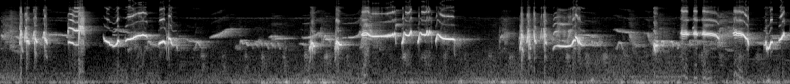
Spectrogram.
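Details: Caged Oriental magpie-robin (kacer) in loud song meant to spark a fighting response: clusters of sharp clicks and chips alternating with wavering, whistled and warbled phrases, pauses of about half a second between bursts.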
